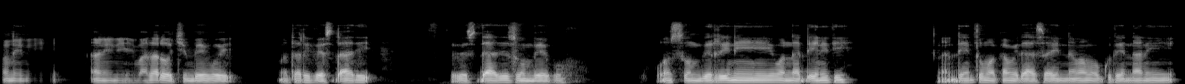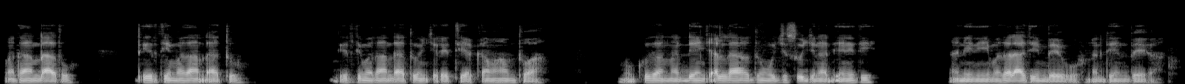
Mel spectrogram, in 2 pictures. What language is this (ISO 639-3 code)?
orc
